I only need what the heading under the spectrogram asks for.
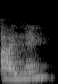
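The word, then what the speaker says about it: island: इसको आइलैंड pronounce करते हैं। इसमें एस साइलेंट होता है।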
